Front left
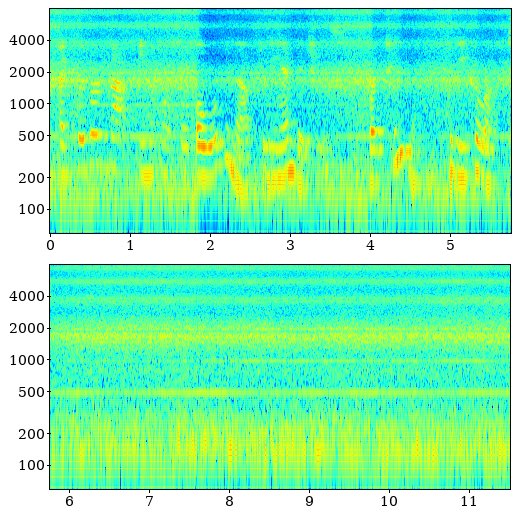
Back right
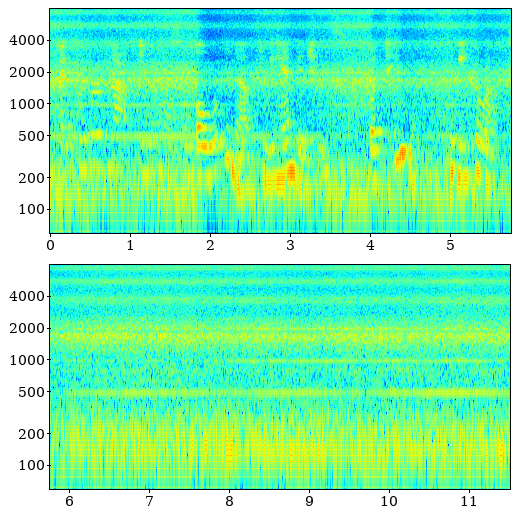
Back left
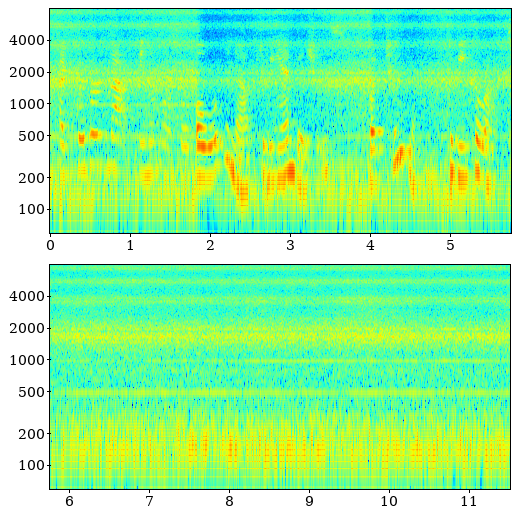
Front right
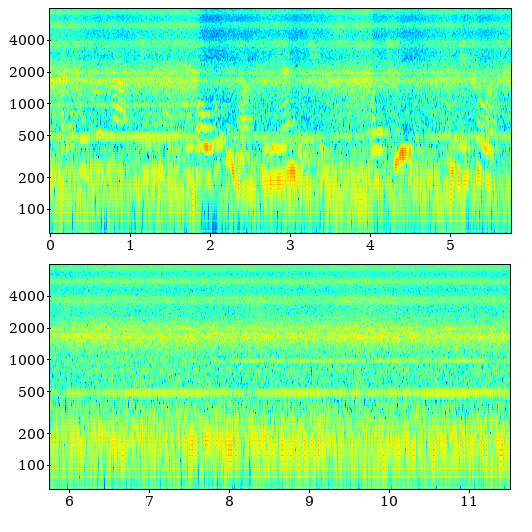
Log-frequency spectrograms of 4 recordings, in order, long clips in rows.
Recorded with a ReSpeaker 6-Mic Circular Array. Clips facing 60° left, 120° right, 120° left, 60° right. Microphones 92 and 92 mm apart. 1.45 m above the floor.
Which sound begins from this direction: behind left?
A woman speaking, at 1.8 s.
